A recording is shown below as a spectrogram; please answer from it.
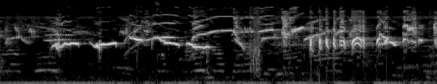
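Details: Oriental magpie-robin singing in the morning as a lure for birds reluctant to sing: dense, rapid, high warbling with sweeping whistles and fast trilled runs.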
